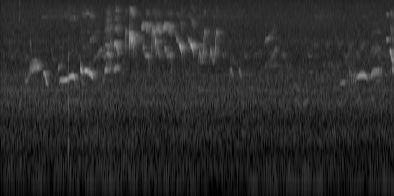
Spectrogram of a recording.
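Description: Grey wagtail giving sharp, high, clipped call notes in scattered bursts, with a few lower chirps over a steady rushing background, likely running water.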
